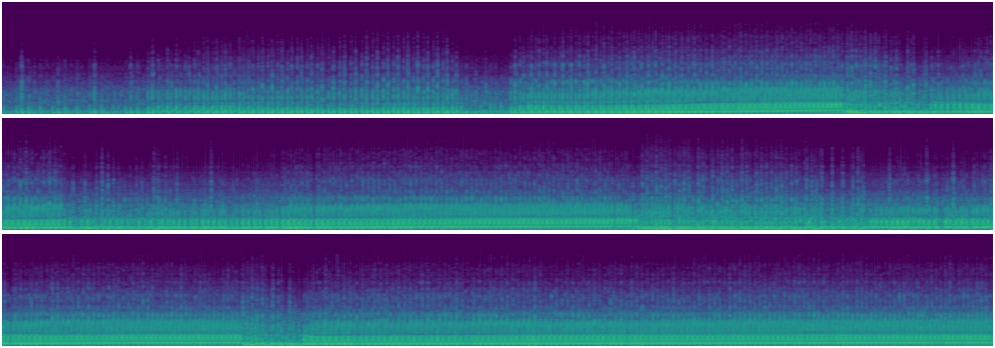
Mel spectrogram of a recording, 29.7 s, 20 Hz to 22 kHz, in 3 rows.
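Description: Harley-Davidson Forty-Eight's air-cooled 1200 cc V-twin running through Vance & Hines exhaust pipes under way. The note climbs steadily, breaks off and drops at each of several gear or throttle changes, then climbs again.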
